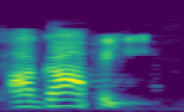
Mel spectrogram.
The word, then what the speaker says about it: agape: Now, the first one is agape. And it's also spelled and pronounced agapo, A-G-A-P-E or A-G-A-P-A-O, agape or agapo.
